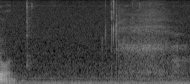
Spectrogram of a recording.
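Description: Two faint clicks over quiet room tone, about a third of a second in and again about a second and a half in.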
